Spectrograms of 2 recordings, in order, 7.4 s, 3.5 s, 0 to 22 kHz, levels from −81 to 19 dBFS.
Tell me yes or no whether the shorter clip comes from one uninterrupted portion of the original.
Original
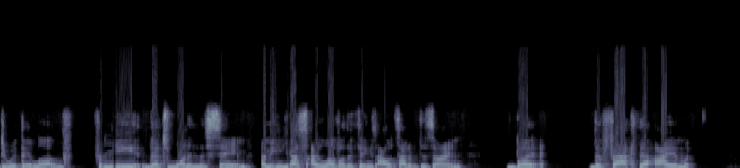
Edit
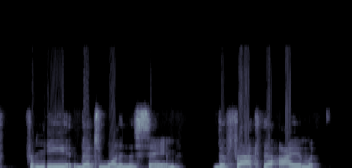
no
